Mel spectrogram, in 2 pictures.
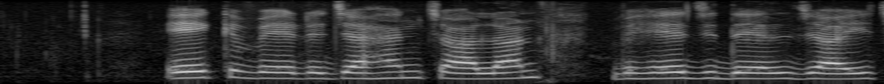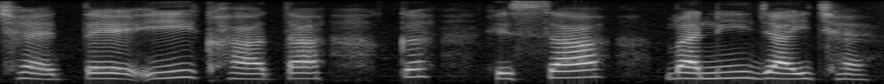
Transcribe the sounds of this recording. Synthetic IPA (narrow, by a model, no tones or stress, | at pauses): eːkʋeːɾd͡ʒəɦənt͡ʃaːlən | bʱeːd͡ʒd̪eːld͡ʒaːit͡ʃʰɛt̪eikʰaːt̪a | k | hɪsːa | bənid͡ʒaːit͡ʃʰɛː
